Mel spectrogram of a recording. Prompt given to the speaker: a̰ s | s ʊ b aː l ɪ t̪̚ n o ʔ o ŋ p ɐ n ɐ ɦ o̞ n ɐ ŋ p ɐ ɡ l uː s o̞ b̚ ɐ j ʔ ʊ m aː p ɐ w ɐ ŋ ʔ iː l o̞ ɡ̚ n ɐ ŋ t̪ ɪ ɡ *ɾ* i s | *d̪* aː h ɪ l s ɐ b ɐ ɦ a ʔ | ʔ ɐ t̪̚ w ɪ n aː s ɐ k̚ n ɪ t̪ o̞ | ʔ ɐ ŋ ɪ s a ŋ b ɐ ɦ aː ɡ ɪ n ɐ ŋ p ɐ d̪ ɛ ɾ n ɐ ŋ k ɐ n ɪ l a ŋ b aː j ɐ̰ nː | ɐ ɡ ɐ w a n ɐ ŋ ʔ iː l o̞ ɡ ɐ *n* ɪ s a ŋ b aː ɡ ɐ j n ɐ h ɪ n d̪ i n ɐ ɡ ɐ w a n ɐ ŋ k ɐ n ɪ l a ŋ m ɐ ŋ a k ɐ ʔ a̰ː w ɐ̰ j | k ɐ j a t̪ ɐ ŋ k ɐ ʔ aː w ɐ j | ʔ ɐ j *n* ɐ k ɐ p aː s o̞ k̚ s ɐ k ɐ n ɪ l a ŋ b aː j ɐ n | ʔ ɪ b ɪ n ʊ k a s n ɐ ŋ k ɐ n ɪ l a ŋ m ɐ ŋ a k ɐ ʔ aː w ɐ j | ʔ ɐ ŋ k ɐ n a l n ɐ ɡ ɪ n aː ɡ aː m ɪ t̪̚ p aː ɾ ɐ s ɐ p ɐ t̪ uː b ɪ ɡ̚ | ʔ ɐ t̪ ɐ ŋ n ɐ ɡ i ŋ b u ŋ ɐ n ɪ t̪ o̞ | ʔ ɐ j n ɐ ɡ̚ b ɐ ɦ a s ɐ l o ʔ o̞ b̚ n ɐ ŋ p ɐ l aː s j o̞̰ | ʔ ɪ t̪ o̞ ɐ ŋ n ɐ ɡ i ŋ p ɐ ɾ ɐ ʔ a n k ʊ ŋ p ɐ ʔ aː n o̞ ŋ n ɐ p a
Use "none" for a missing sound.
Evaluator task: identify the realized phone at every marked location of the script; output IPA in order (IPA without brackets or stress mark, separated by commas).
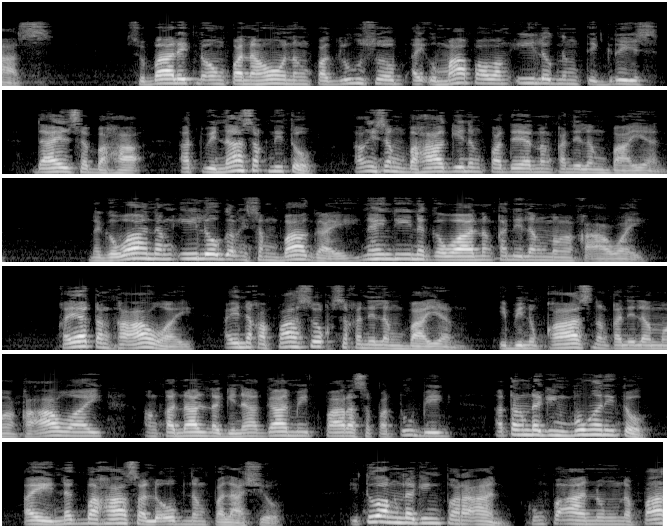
ɾ, d̪, ŋ, n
